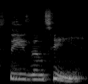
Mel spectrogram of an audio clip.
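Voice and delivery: real country Virginia accent. Real, not acted. Host welcoming guest to season ten, country accent slipping out. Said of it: "I heard that accent when I said it".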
